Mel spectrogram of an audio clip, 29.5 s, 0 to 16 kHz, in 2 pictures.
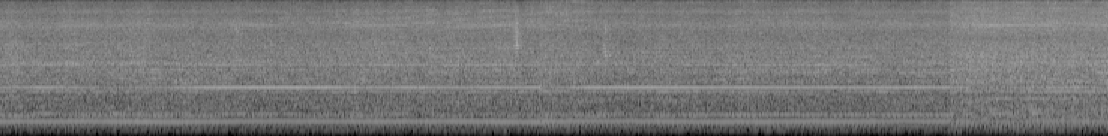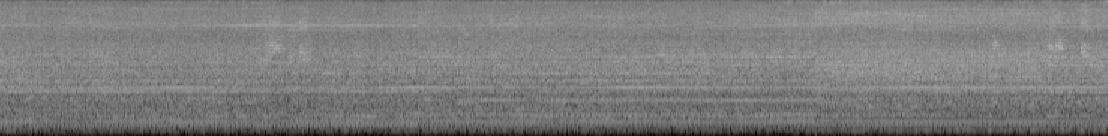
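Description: ATS 2513 CNC router's spindle running steadily as its carving bit mills an ornamental relief into a wooden panel, a constant machine hum over cutting noise that shifts slightly about 13 seconds in.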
